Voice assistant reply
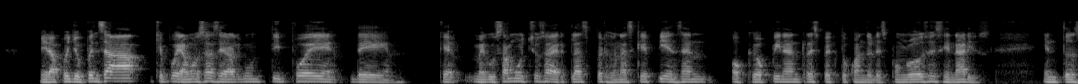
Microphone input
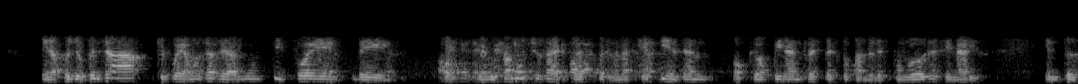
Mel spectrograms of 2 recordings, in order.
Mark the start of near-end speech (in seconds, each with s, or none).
4.4 s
